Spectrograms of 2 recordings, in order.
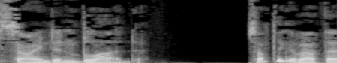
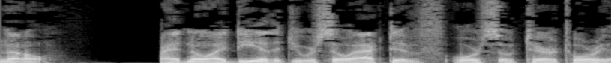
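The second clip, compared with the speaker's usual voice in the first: ordinary delivery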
